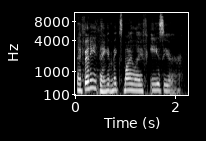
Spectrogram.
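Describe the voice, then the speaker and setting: In an intimate audio roleplay, a woman voices a seductive, menacing crime boss villain who is also a wounded ex-lover, commanding and breathy and often slipping into whispers. Her mid-range voice moves at a moderate pace with a mocking, dismissive mood, lightly acted and free of room sound.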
